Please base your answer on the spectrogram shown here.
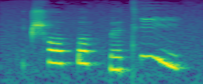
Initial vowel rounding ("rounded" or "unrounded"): rounded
